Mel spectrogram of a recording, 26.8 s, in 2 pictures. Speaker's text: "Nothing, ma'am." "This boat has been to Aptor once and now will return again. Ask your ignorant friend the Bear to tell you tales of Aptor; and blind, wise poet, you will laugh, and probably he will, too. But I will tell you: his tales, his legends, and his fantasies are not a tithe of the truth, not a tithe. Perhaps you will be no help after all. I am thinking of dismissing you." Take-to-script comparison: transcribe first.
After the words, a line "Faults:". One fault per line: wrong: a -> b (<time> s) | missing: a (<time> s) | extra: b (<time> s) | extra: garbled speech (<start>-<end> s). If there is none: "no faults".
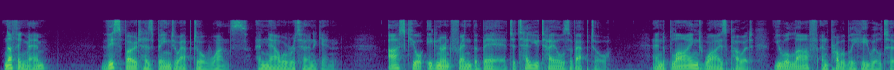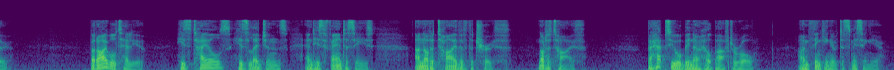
"Nothing, ma'am." "This boat has been to Aptor once and now will return again. Ask your ignorant friend the Bear to tell you tales of Aptor; and blind, wise poet, you will laugh, and probably he will, too. But I will tell you: his tales, his legends, and his fantasies are not a tithe of the truth, not a tithe. Perhaps you will be no help after all. I am thinking of dismissing you."
Faults:
no faults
